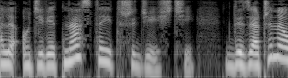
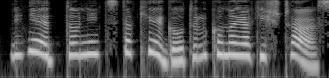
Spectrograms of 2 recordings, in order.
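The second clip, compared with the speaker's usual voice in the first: much higher, hesitant denial; uncertain voice; 11 semitones higher than usual. A narrator's reading. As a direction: nervously brush off mother's question, pitched up high. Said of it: "niepewnym głosem odpowiedziała Agata". (niepewnym, wysokim głosem)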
